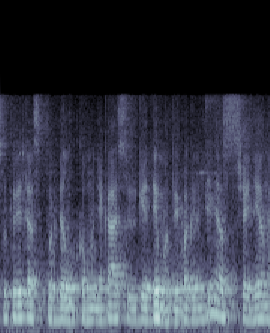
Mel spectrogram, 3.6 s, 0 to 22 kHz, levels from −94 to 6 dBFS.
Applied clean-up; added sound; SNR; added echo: neural separator model SepFormer DNS4.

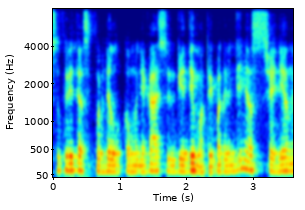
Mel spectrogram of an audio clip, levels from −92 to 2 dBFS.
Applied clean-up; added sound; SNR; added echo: neural mask model DeepFilterNet 3.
